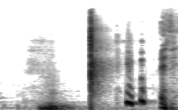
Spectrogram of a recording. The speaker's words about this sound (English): Got your cheek slapped, boy.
